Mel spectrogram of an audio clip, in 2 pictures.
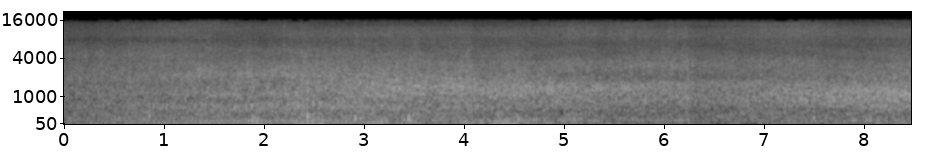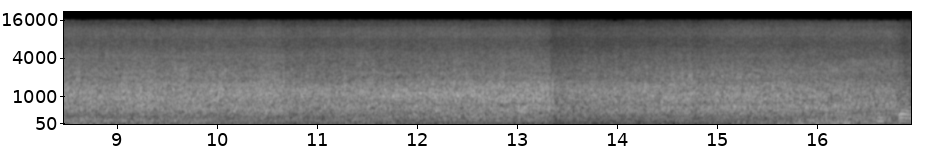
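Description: Fountain water pouring down a brick water wall and jets splashing into a pool: a steady rushing and splashing that grows louder over the first few seconds.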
